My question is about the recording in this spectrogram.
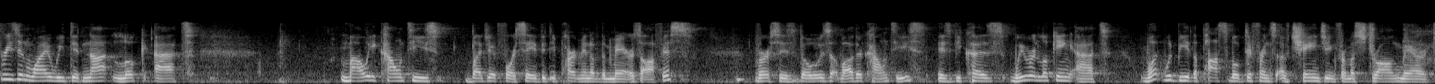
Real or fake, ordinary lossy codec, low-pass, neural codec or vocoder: fake; Opus, 32 kbps; 7.2 kHz; vocoder, 44.1 kHz, 80 mel bands, Vocos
